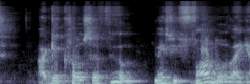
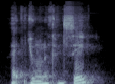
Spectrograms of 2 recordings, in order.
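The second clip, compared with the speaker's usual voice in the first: ordinary delivery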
